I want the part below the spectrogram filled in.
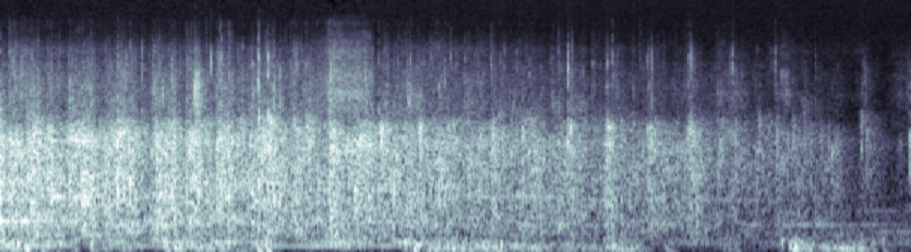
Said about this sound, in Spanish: Dale un fuerte aplauso al Señor Jesús. Gracias Señor. Gracias Señor.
